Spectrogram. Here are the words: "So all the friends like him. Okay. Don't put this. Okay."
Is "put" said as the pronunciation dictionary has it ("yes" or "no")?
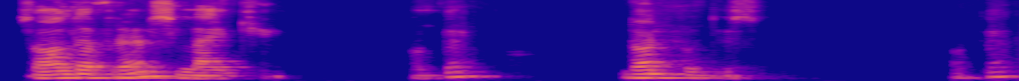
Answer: no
